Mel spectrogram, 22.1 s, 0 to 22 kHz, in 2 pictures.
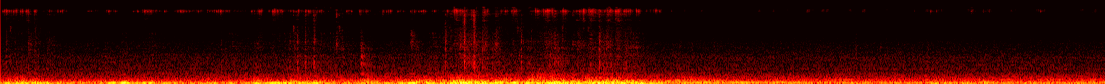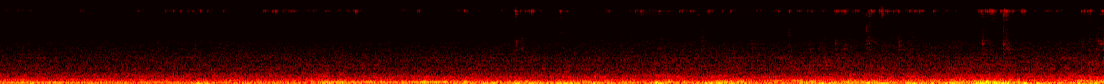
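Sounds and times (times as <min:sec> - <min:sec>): car tyres and engine rumble: 0:00.0 - 0:22.0
light clicking and rattling: 0:02.2 - 0:06.6, 0:16.1 - 0:22.0.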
